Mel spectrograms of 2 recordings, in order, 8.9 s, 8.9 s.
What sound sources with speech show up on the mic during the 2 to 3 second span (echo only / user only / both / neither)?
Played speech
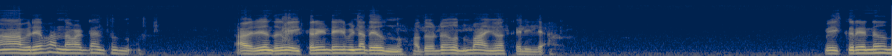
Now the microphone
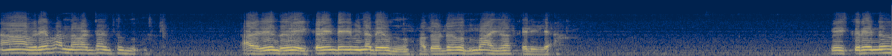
echo only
